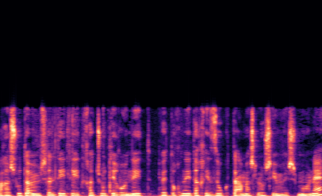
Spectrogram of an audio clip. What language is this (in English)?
Hebrew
